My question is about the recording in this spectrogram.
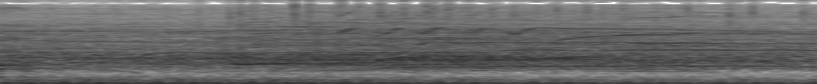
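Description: Large concert crowd cheering and screaming, many voices at once, over a continuous low bass from the PA sound system.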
